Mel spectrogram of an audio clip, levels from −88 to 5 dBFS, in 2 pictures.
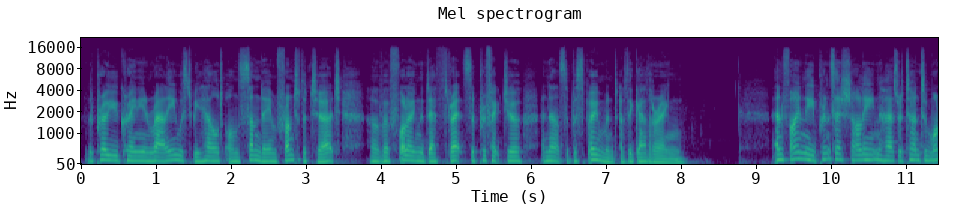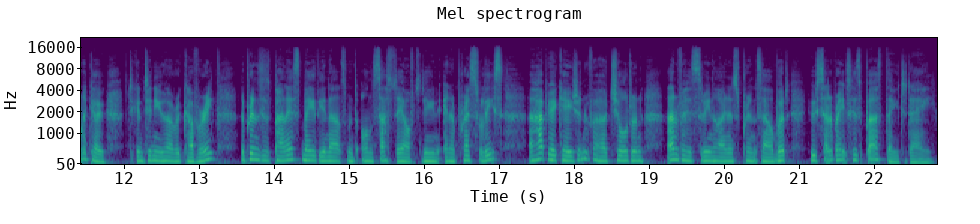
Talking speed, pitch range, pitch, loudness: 185 wpm, 130-155 Hz, 140 Hz, -30 LUFS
